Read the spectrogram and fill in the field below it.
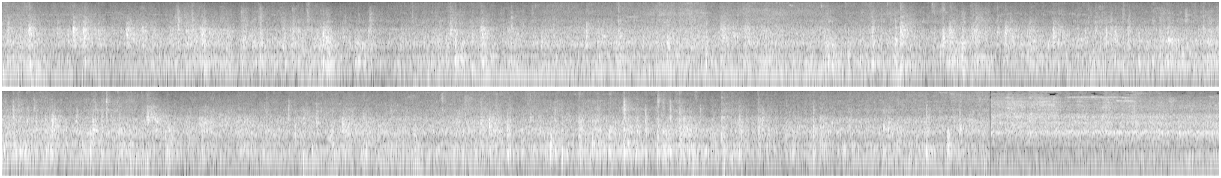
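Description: Rocks and dirt scrape and crunch under a bulldozer blade.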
